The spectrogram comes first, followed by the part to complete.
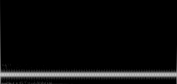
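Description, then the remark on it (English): A steady, unbroken telephone dial tone hums at a constant pitch and loudness for the whole short stretch, clear with nothing else around it, before a phone call is made. “Hey, do you want to make a phone call?”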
